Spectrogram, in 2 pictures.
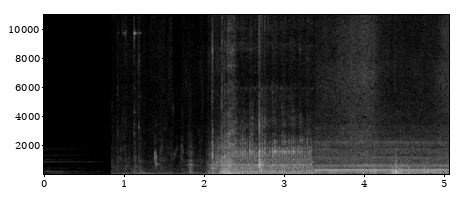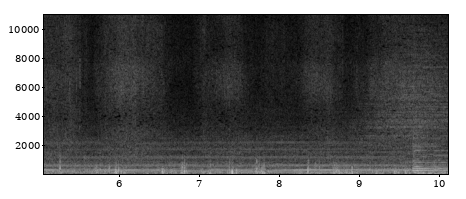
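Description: Outboard motor of a small fishing boat running steadily under way, with wind on the microphone and rushing water. It fades in about a second in and comes up loud about two seconds in.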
